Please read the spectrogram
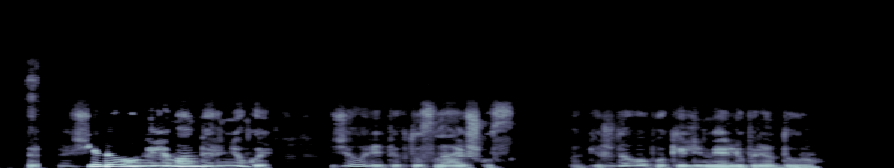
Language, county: Lithuanian, Kaunas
